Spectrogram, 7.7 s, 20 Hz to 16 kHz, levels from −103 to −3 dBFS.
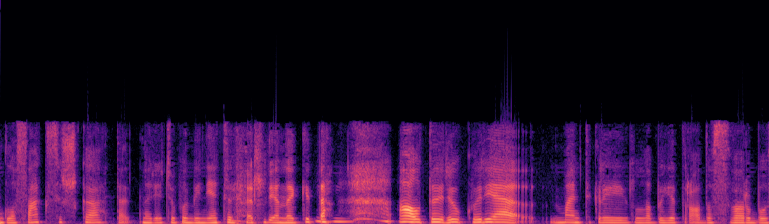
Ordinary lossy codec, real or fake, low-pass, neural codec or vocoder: AAC, 48 kbps; real; 7.2 kHz; none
